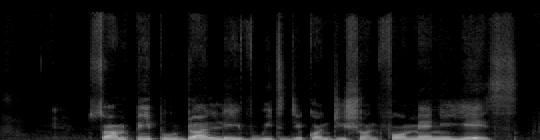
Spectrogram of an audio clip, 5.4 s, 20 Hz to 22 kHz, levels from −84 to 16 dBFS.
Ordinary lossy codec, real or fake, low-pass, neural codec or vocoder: none; fake; none; autoencoder, 48 kHz, 128 numbers a frame, DAC-VAE, trained on Japanese speech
